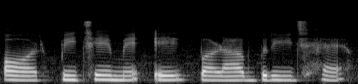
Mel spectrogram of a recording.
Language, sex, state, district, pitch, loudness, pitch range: Hindi, female, Maharashtra, Gondia, 205 Hz, -16 LUFS, 195-210 Hz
